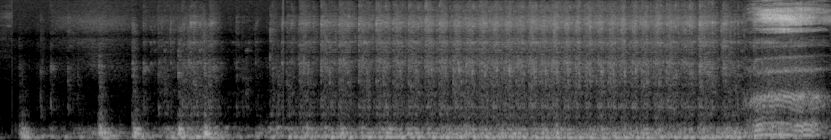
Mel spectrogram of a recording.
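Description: A treadle sewing machine with a walking foot and vertical feed sews steadily, heard as a loud mechanical rumble through a microphone bolted to the treadle stand, with uneven thumps early on before settling into a continuous run.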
